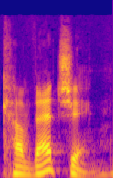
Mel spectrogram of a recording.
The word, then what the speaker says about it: kvetching: And Cameron says, that word I wrote is pronounced kvetching, which means whining or complaining.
